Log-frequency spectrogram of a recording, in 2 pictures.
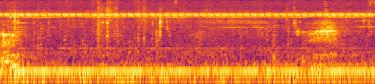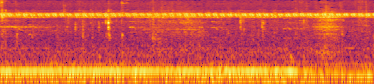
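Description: Crickets trilling steadily at a high pitch, with a low steady hum underneath that stops near the end and a few faint clicks.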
